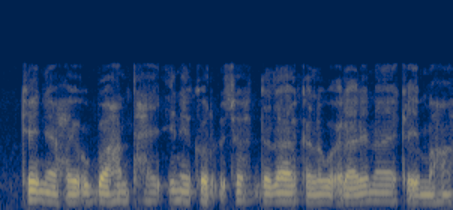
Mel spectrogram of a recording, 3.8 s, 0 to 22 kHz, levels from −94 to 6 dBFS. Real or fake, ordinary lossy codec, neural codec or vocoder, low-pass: fake; none; codec, 16 kHz, 8 kbps, FunCodec, trained on Chinese and English, 25 frames a second; 7.2 kHz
